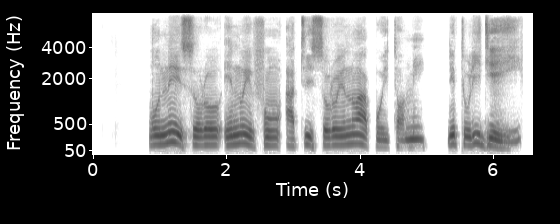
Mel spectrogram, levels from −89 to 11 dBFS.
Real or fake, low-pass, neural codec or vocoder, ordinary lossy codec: fake; none; codec, 16 kHz, 1 kbps, X-Codec, WavLM features, trained on Multilingual LibriSpeech; none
